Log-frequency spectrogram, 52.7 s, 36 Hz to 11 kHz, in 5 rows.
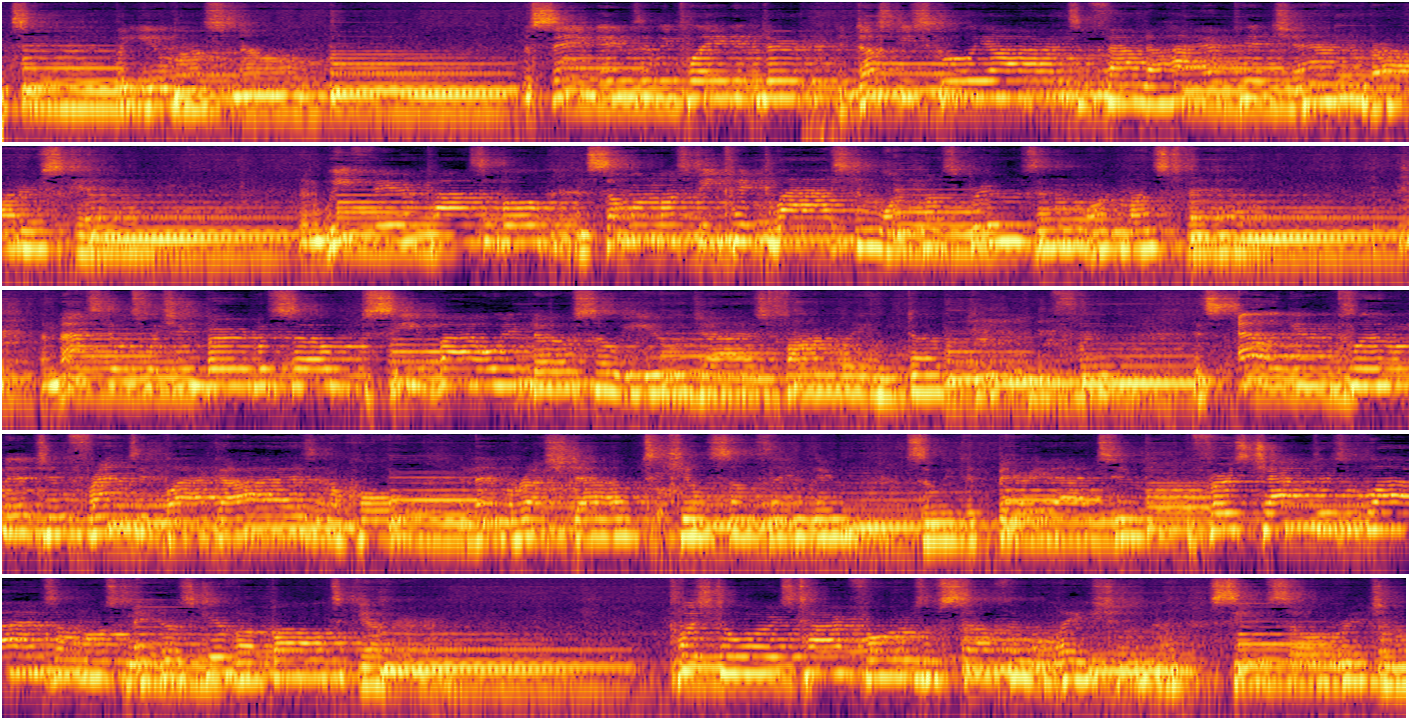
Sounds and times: Music: 0.0 - 52.7.

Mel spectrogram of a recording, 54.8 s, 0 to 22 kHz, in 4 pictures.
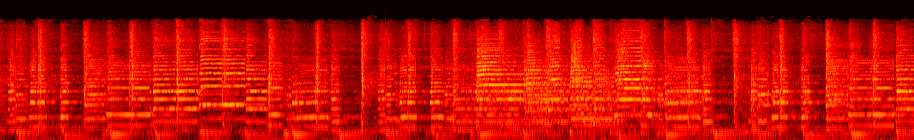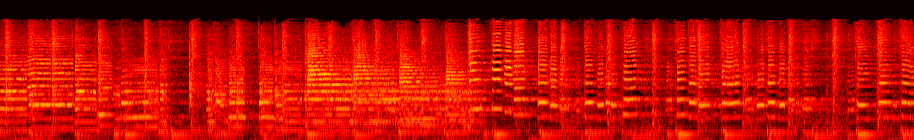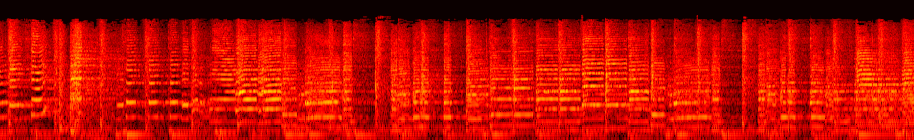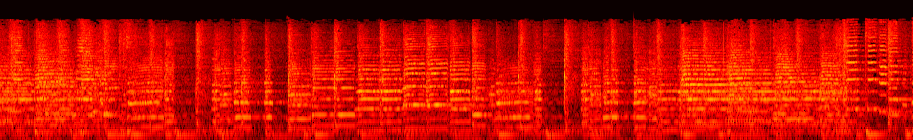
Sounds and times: Music: 0.0 - 54.8.

